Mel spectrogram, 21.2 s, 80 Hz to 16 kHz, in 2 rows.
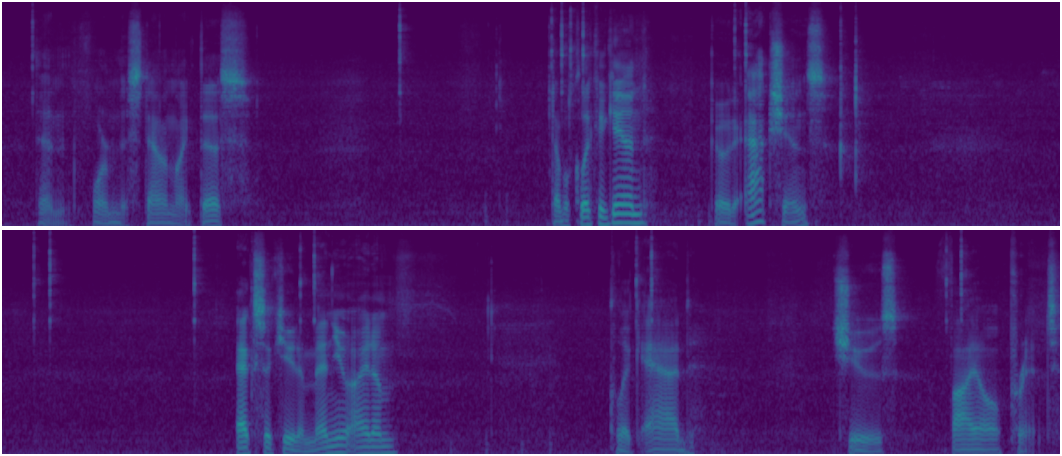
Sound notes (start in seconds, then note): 8.1 sound of mouse clicking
